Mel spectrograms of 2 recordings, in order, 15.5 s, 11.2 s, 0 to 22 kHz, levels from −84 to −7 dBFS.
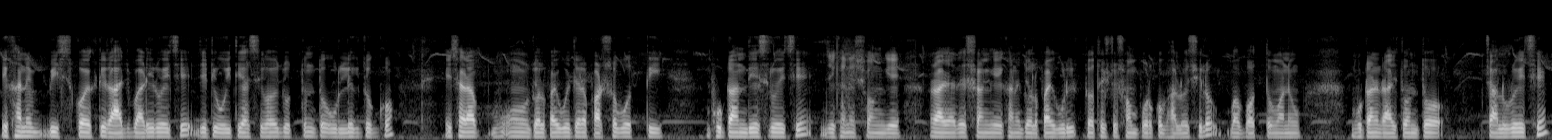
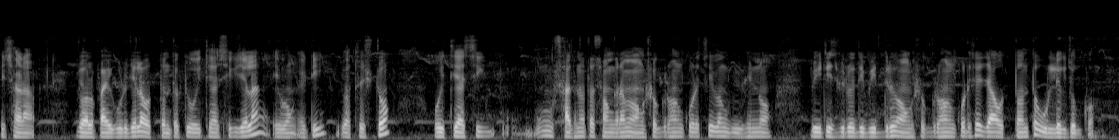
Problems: none marked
